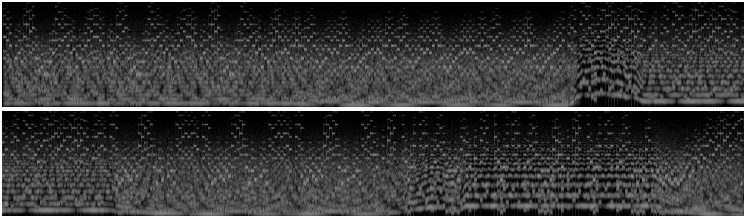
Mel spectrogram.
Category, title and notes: Music > Solo instrument
Deepest Dream
This is a mini song I made on BeepBox. It has some deep dream vibes in a retro style. It could be used for some sad or lonely parts of a project. You can use it for free on whatever you want.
